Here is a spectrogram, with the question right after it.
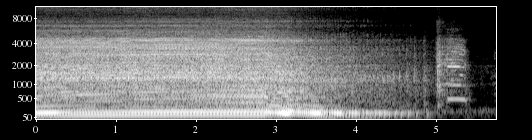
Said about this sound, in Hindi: मैं बाइक को स्टार्ट करके दिखाता हूँ कि किस तरह से इसमें प्रॉब्लम कर रहा है।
